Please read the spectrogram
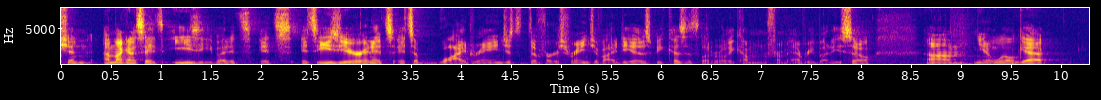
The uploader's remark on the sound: At Allagash Brewing in Portland, Maine. In this conversation, recorded at Allagash.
